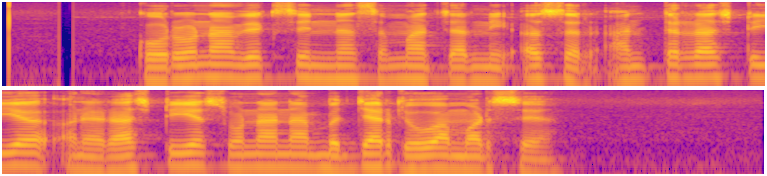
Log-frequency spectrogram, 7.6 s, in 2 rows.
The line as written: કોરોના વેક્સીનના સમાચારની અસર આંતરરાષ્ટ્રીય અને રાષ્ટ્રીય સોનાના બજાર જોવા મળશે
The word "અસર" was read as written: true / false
true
